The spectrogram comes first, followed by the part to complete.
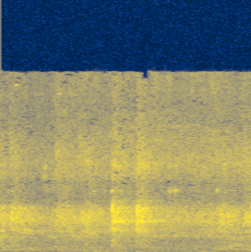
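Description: Railway station platform noise: train sounds mixed with passengers' footsteps and movement, with a few short sharper sounds about halfway through.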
